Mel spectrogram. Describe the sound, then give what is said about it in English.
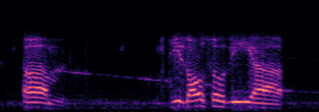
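An ambulance siren passes, its faint wail sliding slowly downward beneath a man's talking, which covers most of it. “You know, I guess there's a ambulance going by. I apologize.”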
